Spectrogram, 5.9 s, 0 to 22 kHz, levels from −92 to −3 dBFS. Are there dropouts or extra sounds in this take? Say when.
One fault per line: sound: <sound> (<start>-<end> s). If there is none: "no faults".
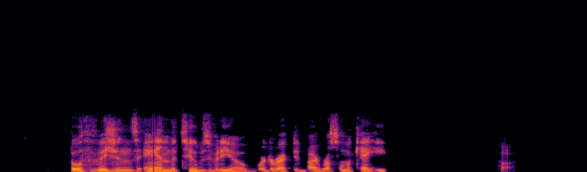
sound: laugh (5.0-5.2 s)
